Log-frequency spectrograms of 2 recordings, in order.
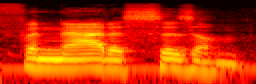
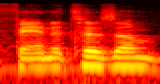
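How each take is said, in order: First: The word is said with the 'ci' syllable. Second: The word is said without the 'ci' syllable. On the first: The speaker calls it right. "but it's fanaticism" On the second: The speaker calls it wrong. "I love when people say that wrong. They like say fanatism"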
